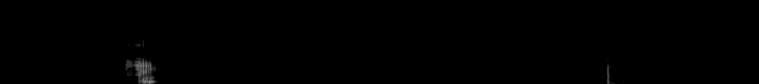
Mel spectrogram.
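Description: Footsteps crunch softly on grass at a steady walking pace.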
